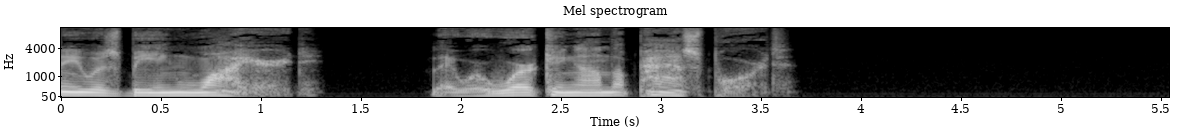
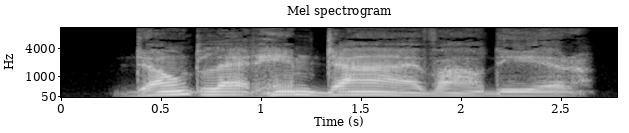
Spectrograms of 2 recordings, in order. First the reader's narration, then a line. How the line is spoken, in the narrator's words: Josh growled from America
